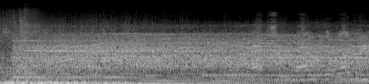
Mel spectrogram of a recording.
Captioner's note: crowd cheering; radio Announcer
